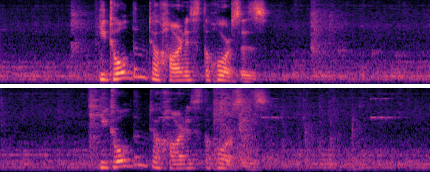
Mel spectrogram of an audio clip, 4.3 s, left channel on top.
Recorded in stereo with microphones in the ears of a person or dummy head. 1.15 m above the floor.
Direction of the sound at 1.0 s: 75° left (ahead or behind).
